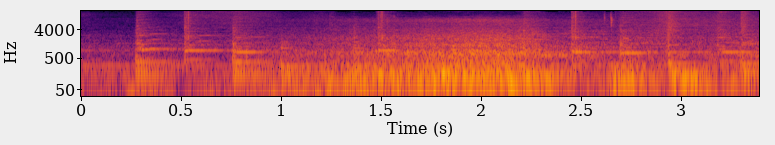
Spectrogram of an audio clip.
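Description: Sea waves wash onto the white-sand Indrayanti beach beside a rock jutting into the sea, a steady surf rush with wind noise across the microphone and a few sharp knocks near the start.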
